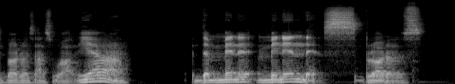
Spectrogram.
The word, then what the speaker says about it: Menendez: Yeah, because you have the case that Mendes brothers as well. Yeah, the Menendez brothers.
